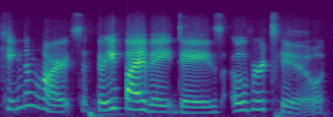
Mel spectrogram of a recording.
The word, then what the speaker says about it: Kingdom Hearts 358/2 Days: The title of this game is actually pronounced Kingdom Hearts 358 Days Over 2, and it was released in 2009 on the Nintendo DS.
